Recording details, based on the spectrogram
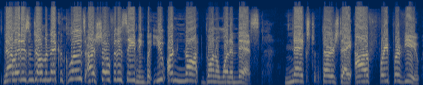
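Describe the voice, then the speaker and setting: A lively wrestling commentator who calls the action and counts the pins aloud. The voice is high and bright, recorded dry and close. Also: moderate pace, dry recording, low-quality recording. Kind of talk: play-by-play commentary.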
